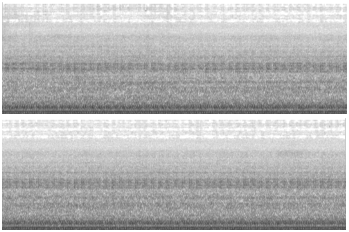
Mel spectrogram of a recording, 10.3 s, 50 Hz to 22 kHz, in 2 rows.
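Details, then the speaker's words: Exhaust fan with bad bearings makes a continuous deep rough rumble with no squeak, so no sign yet that it has run out of oil; it was last oiled with 3-in-1. "Interestingly enough, it hasn't started squeaking. It's not really indicating that it ran out of oil yet. You're just making a lot of noise because they're probably bad bearings."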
